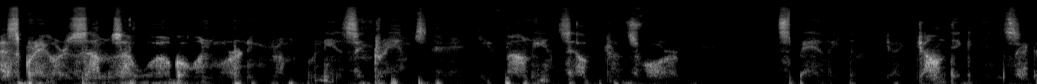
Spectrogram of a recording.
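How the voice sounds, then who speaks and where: A very slow, whispered delivery. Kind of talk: ASMR book reading. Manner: soft-spoken.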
